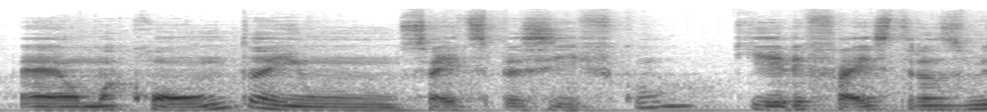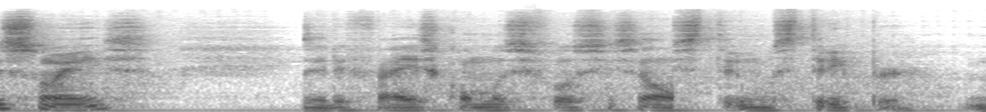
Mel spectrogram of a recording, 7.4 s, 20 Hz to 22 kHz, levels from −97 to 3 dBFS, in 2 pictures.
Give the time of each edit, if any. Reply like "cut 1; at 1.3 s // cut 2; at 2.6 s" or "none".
cut 1; at 4.8 s // cut 2; at 6.2 s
